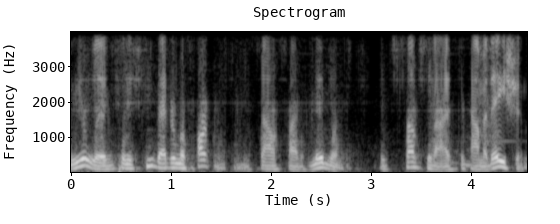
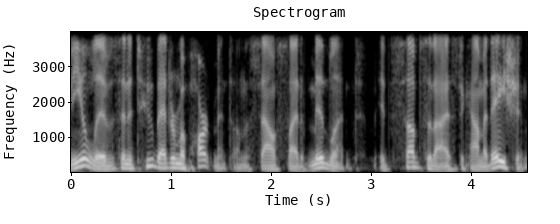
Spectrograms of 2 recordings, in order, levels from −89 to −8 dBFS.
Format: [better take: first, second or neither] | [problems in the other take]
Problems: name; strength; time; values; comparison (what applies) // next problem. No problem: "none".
second | noise reduction (neural separator model SepFormer DNS4)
